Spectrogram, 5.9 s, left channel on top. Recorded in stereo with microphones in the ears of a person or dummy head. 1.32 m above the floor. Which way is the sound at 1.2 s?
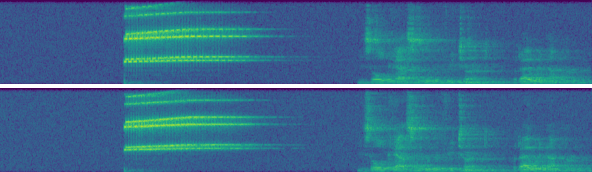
30° left (ahead or behind).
